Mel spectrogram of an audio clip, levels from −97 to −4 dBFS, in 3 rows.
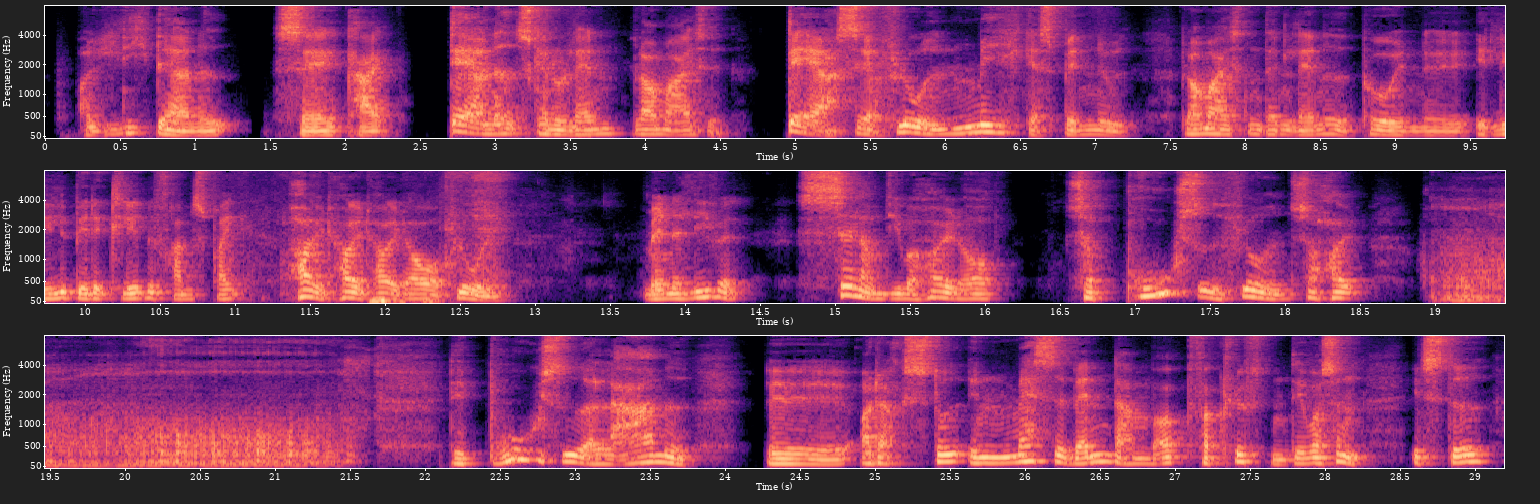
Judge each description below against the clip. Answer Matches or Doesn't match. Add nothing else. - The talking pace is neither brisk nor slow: Doesn't match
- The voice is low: Matches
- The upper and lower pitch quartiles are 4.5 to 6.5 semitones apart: Matches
